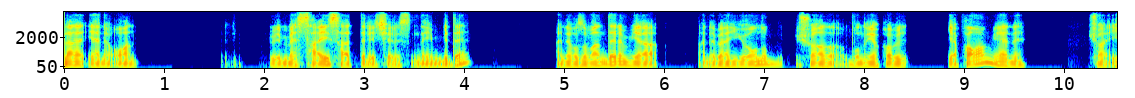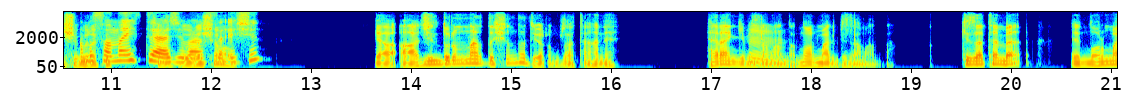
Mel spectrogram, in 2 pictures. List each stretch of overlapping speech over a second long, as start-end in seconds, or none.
10.7-12.2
